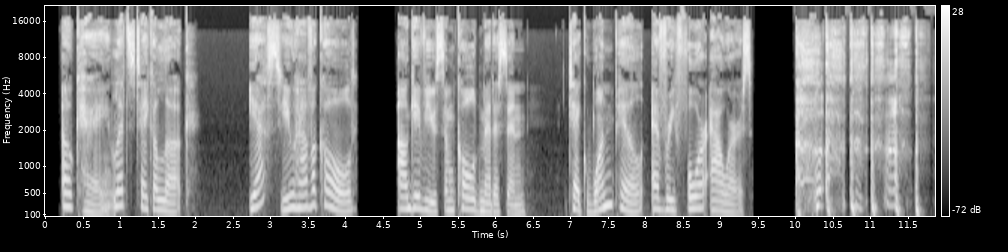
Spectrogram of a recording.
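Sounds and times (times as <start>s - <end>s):
speech: 0.2s - 2.1s, 2.7s - 11.7s
person with a cold and sore throat coughing: 10.0s - 11.8s.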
